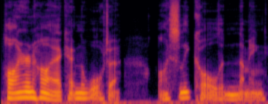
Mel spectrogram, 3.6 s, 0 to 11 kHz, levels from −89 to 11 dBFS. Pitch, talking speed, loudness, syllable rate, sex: 120 Hz, 165 wpm, -18 LUFS, 5.2 syllables/s, male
